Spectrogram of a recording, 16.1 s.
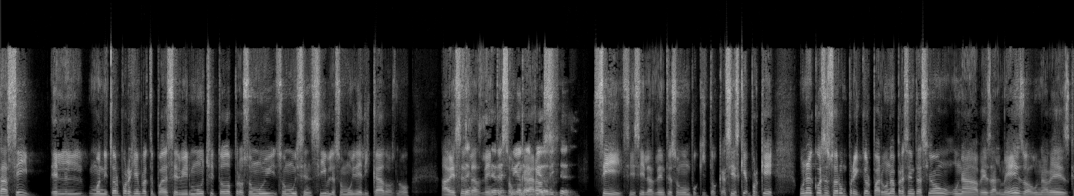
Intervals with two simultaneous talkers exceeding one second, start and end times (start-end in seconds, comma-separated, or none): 6.9-8.4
